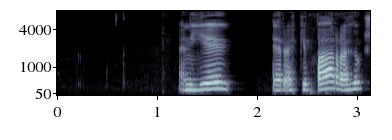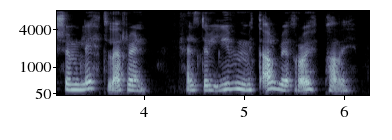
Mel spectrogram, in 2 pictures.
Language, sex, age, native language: Icelandic, female, 30-39, Icelandic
